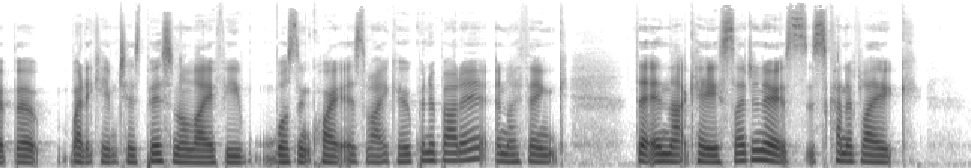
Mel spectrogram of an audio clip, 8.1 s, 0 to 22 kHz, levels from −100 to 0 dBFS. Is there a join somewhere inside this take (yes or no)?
no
